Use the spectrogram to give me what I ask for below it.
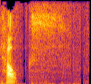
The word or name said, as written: Calxes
